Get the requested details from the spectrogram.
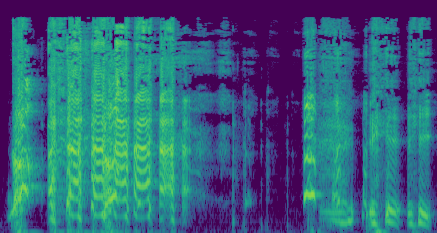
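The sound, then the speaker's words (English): A person imitates a velociraptor screech with a string of choppy, strained vocal bursts, a shrill, gurgling run, a brief pause, then a second shorter series of squawks. “Yeah, you sound like a bird choking on a fish. That's probably what a raptor sounds like.”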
